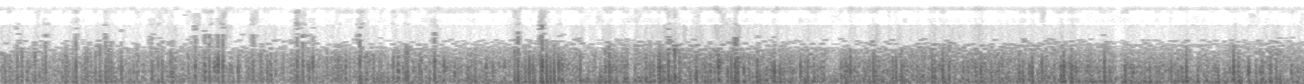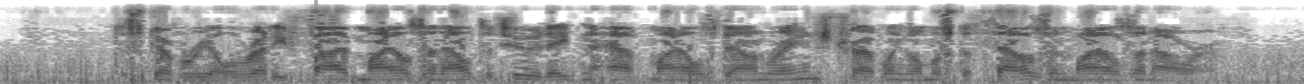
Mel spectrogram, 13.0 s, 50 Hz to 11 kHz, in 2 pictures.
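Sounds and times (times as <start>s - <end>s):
rocket engines rumbling: 0.0s - 13.0s.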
